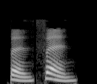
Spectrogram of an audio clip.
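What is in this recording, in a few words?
"本分", Mandarin Chinese; chinese flashcards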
